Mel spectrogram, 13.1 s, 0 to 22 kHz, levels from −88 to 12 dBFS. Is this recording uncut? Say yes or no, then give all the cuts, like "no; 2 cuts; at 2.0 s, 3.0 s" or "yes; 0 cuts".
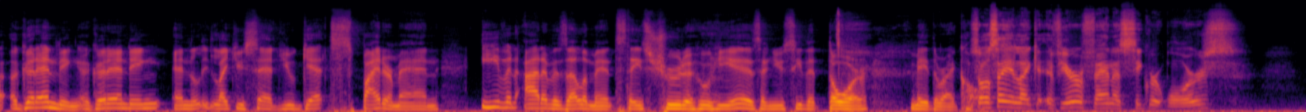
yes; 0 cuts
